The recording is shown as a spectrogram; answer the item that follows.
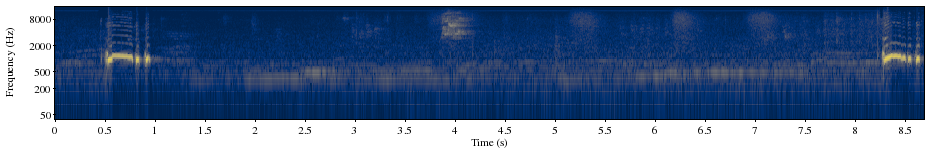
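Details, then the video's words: {'caption': 'Javanese zebra dove, a local bird in active song: one clear, warbling coo phrase near the start and another beginning at the end, with soft tonal hum and a brief high chirp between.'} "Perkutut lokal jawa gacor buat pancingan suara panjang bening"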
